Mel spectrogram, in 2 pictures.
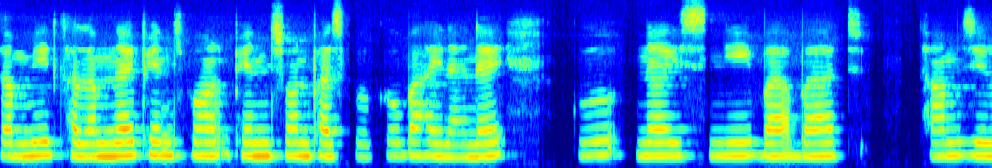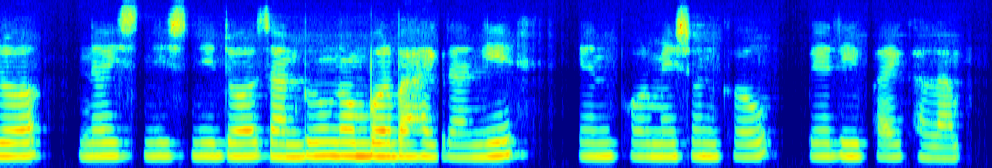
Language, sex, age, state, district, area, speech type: Bodo, female, 18-30, Assam, Kokrajhar, rural, read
